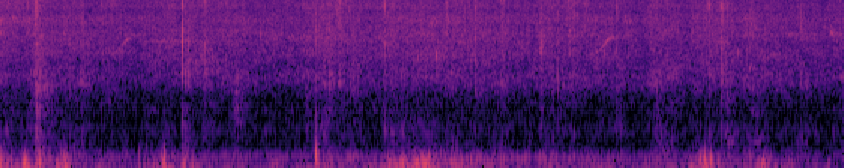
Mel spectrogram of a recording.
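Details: Cows in a herd eating grass in a pasture, heard as low muffled munching and ripping bursts at uneven intervals, with quiet background between bites.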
